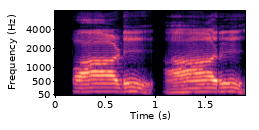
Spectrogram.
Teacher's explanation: நெடில் எழுத்து தனி எழுத்தா வந்து அதன் பிறகு இந்த வல்லின உகரங்கள் வந்தா அது வந்து அரை மாத்திரை அளவு குறைந்து ஒலிக்கும் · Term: நெடில் தொடர் குற்றியலுகரம்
